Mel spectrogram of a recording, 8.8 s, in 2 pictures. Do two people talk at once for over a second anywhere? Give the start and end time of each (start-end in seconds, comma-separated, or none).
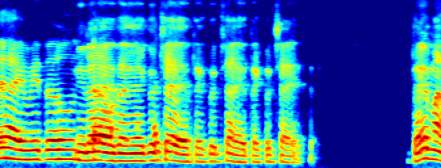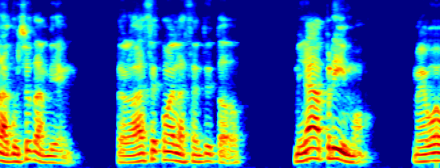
0.8-2.0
